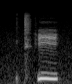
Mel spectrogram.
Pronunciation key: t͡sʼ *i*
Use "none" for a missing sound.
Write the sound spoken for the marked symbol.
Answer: i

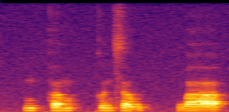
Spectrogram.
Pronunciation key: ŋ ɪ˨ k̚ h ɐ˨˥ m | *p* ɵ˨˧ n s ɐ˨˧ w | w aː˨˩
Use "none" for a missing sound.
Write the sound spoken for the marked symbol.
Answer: k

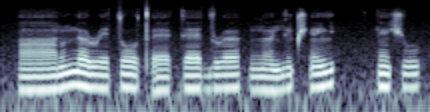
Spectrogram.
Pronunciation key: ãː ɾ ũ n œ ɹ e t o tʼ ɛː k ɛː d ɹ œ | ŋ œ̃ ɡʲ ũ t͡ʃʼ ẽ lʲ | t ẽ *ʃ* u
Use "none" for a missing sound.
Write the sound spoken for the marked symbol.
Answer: ʃ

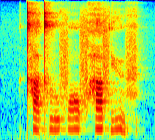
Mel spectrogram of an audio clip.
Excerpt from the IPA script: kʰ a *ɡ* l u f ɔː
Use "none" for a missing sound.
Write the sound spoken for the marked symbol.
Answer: kʰ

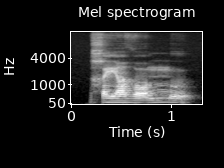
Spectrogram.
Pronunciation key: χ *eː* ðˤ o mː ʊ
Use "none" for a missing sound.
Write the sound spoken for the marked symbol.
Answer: eː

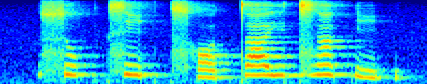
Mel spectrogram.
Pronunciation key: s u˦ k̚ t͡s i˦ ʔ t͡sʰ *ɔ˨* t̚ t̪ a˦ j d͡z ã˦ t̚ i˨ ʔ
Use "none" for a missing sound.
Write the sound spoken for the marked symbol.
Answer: ɔ˨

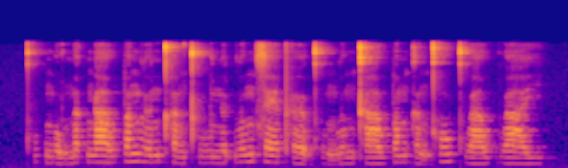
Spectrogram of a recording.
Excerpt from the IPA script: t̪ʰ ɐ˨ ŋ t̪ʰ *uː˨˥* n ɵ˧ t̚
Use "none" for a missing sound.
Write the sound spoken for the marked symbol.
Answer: uː˨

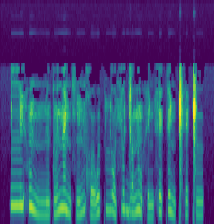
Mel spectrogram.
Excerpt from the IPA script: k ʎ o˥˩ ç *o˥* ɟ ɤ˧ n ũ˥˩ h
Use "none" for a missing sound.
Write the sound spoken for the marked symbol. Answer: o˥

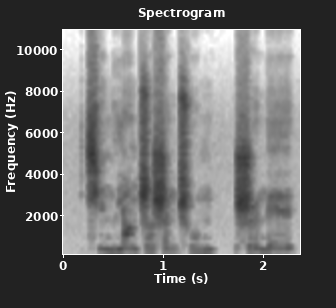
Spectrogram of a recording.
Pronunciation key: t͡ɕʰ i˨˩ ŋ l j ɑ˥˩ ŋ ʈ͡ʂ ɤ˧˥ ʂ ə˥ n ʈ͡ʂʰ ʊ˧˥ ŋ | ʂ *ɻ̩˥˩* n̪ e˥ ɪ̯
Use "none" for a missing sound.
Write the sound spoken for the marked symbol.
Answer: ɻ̩˥˩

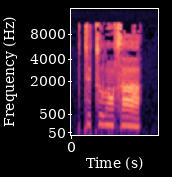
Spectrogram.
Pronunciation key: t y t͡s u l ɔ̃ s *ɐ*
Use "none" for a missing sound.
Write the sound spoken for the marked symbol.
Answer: a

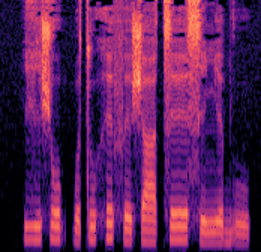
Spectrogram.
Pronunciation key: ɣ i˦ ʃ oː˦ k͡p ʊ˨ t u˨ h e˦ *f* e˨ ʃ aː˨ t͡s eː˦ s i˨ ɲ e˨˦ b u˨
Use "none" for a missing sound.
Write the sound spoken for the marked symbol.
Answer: f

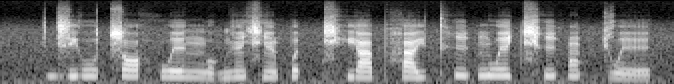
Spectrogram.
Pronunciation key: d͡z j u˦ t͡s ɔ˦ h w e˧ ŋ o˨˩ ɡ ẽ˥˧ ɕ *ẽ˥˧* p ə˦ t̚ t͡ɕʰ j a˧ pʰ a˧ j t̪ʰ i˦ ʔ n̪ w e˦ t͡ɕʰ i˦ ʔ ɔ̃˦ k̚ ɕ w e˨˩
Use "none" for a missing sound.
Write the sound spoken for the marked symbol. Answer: ẽ˧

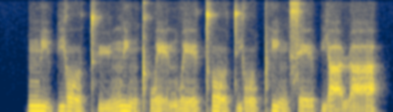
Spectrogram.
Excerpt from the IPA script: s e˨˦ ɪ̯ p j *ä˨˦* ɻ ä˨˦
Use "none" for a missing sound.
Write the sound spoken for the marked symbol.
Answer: ä̰˨˩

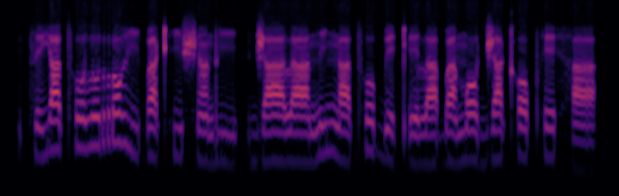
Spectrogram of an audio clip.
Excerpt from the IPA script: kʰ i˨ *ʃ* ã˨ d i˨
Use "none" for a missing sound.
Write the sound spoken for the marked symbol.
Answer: ʃ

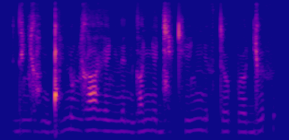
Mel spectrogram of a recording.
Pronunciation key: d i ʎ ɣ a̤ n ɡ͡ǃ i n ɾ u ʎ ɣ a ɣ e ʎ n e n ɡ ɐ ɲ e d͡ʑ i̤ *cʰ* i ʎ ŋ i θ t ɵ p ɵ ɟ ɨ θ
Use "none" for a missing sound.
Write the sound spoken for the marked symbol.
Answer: cʰ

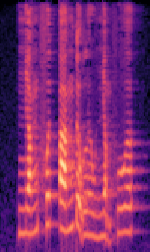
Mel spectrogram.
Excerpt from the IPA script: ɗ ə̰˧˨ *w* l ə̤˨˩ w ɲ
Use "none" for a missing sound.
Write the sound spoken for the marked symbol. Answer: w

